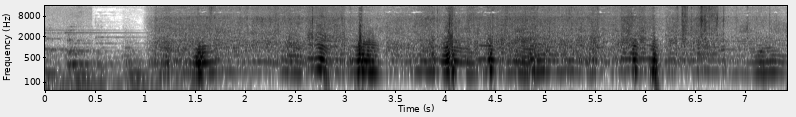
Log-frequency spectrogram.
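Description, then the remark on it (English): A dense, steady drone of many honeybees buzzing together as a swarm between nest sites, hanging tight while scout bees search for a new home, continuous, with individual bees rising and falling in pitch as they fly past. “They hang tight until the scout bees find a more suitable abode.”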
